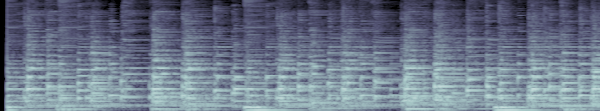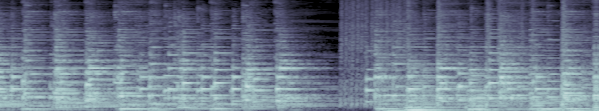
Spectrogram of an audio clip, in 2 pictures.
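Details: Bright banjo picking in a bluegrass style plays continuously, pausing briefly near the end, with no animal sounds heard.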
